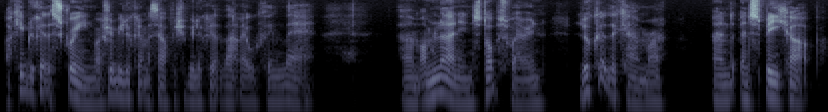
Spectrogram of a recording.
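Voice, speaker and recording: A man with a deep voice chatting casually to his phone camera at home, rambling and losing his thread with plenty of ums. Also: quick pace, vocal fry, husky. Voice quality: low, deep voice. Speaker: vlogger. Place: at home, upstairs room. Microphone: phone camera held close.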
